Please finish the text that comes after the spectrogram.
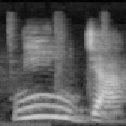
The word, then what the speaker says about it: ninja: mi hija o niña vamos a decir ninja porque la jota se va a pronunciar como ya lo mencioné como nuestra y debido a la gran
